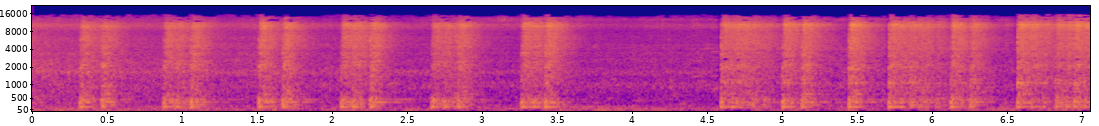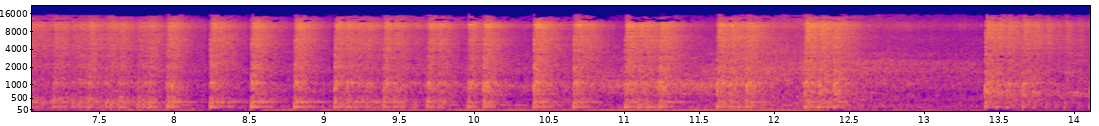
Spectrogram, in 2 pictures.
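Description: A marching drum carried by a walker, struck in a steady march beat of two or three strokes a second, pausing briefly twice.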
